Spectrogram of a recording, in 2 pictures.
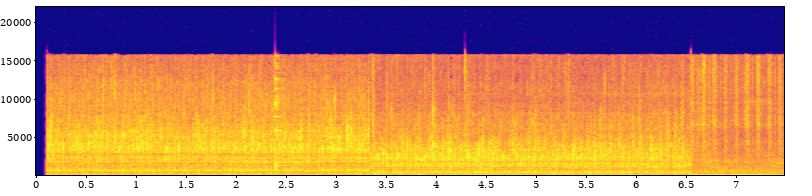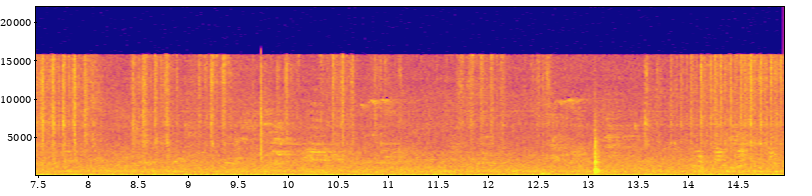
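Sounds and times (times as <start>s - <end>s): stew sizzling in a pan: 0.1s - 6.6s.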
